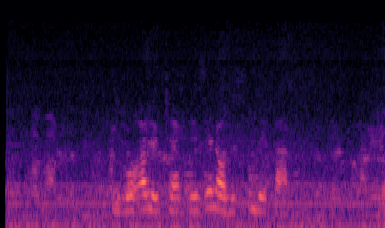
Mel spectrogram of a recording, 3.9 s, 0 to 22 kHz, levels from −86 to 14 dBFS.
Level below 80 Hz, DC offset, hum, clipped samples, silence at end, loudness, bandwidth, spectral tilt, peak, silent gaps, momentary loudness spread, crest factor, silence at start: -48 dBFS; under 0.1%; none; under 0.1%; 0 s; -27 LUFS; 15.5 kHz; -7 dB/octave; -10 dBFS; none; 18 LU; 20 dB; 0.05 s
